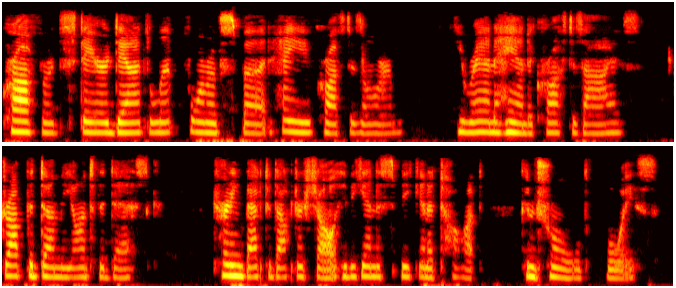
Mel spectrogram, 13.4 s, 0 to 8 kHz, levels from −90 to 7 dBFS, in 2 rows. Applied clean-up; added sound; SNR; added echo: none; none; none; none.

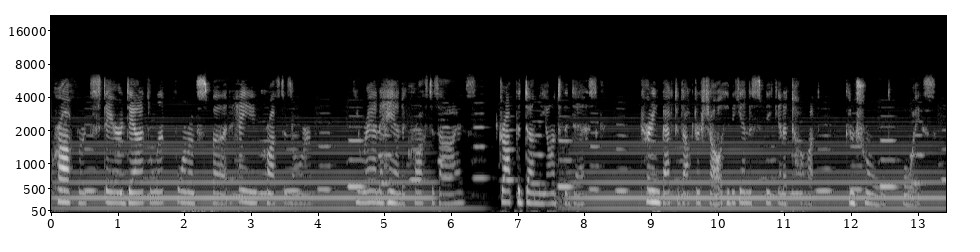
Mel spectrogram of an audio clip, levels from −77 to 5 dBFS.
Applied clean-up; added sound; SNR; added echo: none; Wind instrument, woodwind instrument + Bowed string instrument; 4 dB; none.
